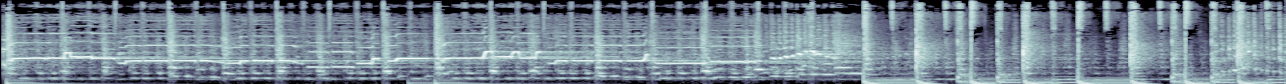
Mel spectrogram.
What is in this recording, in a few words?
Flute BGM Ringtone; MCA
